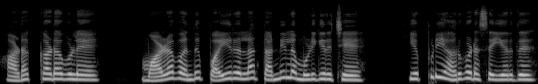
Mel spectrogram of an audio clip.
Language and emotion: Tamil, fearful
